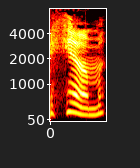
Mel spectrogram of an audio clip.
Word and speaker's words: hymn: The word hymn, as in a hymn that you sing in church, has a silent N at the end of it.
